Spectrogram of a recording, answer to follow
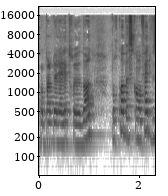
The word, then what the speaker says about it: ض: Why? Because in fact, you are blocking the air from your throat.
